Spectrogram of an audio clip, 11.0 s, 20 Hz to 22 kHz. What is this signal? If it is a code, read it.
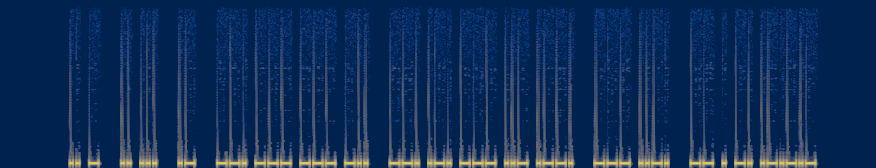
Morse code, heard as a keyed tone, about 30 wpm, 700 Hz. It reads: IT IS A GOOD GROUP OF MEN.
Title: Sentences from Top 1000 Words - Review Part 1 - 30wpm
